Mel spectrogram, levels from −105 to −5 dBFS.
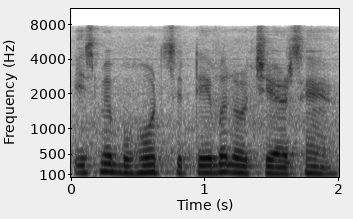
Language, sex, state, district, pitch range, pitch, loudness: Hindi, male, Arunachal Pradesh, Lower Dibang Valley, 135-145 Hz, 140 Hz, -14 LUFS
